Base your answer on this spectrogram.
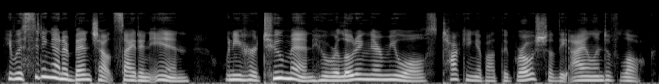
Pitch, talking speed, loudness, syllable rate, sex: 200 Hz, 255 wpm, -17 LUFS, 6.1 syllables/s, female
